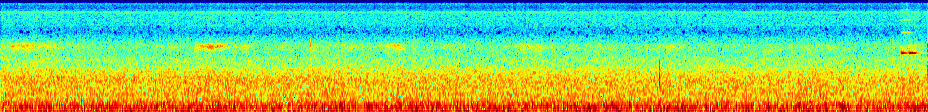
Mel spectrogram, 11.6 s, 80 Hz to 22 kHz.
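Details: Fujitsu ASYG24 KLCA indoor unit No. 2, fan on level 2 Low: soft, even airy rush at a steady level with no ticks, rattles or wobble; normal fan running.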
